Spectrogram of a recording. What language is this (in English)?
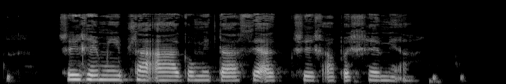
Seri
